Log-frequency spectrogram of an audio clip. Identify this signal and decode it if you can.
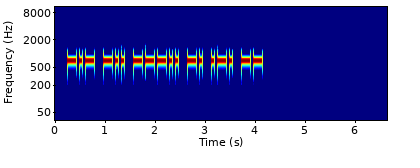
Morse code, heard as a keyed tone, about 20 wpm, 700 Hz. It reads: KD8NRM
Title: USA Call Signs - 6 Characters - Repeated 2x - 20wpm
